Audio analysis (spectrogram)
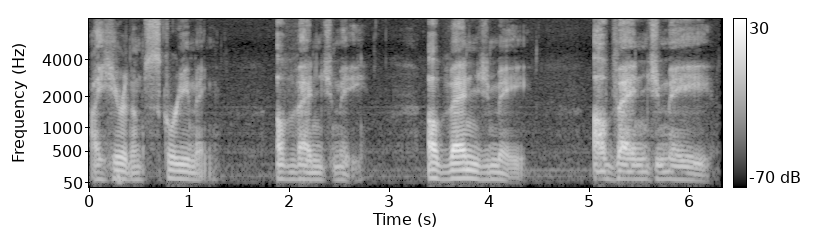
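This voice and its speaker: Man performing a grim, low-voiced vengeful superhero. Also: fairly even intonation, takes it slowly, heavily acted. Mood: grieving, vengeful. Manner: terse, dramatic inner monologue in short fragments. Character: grieving, vengeful male superhero, grimly determined and anguished.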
